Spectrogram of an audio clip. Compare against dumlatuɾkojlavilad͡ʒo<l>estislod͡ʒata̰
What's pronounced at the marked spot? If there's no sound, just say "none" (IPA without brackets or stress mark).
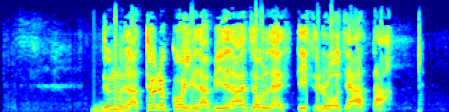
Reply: l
